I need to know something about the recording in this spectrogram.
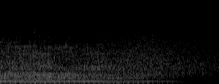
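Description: Helicopter engine and rotor running steadily, heard from aboard, with a low hum and fast flutter that fades away just before the end.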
